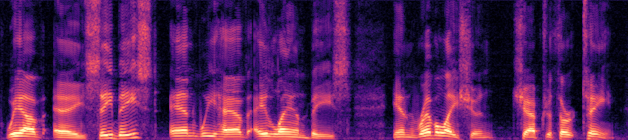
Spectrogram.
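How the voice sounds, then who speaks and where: A man hosting a Bible teaching show. He speaks in a measured way, slowing down and growing louder to stress key words. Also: medium pitch, expressive. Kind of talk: solo Bible teaching talk to camera.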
